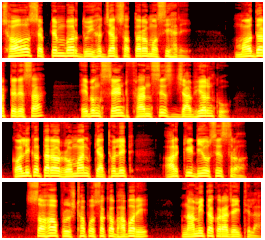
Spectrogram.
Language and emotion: Odia, neutral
